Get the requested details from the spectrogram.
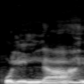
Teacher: اس میں جلالہ کا لام باریک کیونکہ پیچھے زیر ہے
